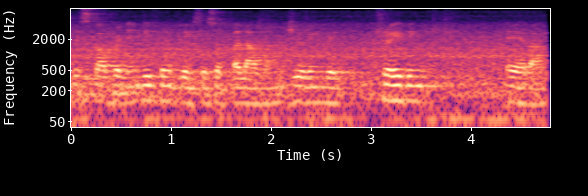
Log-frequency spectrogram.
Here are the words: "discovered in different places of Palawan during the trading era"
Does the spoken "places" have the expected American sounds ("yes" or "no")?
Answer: no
